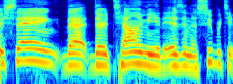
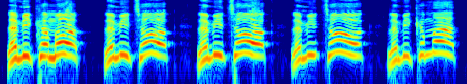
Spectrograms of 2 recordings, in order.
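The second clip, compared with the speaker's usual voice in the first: high mocking beggar's plea; whiny begging kid; 8 semitones higher than usual. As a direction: mimic a kid nagging to come up.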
